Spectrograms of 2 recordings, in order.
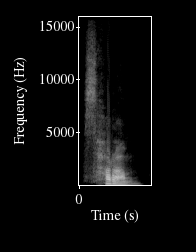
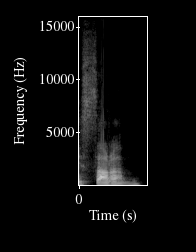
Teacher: it should be a little bit softer S sound and say 사람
